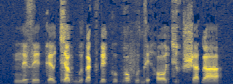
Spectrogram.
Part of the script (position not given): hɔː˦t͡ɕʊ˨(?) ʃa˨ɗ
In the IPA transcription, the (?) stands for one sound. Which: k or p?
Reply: k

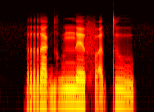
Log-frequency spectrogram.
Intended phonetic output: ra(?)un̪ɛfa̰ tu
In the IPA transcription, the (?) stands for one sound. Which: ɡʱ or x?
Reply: ɡʱ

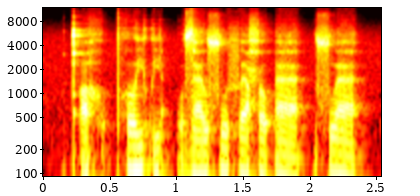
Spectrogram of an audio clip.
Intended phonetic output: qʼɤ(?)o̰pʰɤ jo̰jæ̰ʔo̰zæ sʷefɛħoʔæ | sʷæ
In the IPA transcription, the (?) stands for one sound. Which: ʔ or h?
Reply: h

